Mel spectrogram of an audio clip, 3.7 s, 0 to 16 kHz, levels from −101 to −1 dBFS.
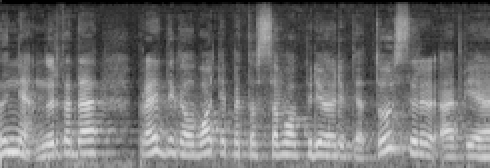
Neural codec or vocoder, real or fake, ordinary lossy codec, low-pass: vocoder, 44.1 kHz, 128 mel bands, Pupu-Vocoder; fake; AAC, 96 kbps; 14.4 kHz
